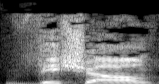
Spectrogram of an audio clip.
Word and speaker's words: Vishal: Vishal Mangalwadi. His first name is spelled V as in Victor, V-I-S-H-A-L, and his last name is spelled M-A-N-G-A-L-W-A-D-I, Mangalwadi.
